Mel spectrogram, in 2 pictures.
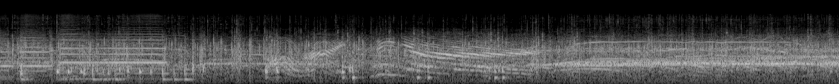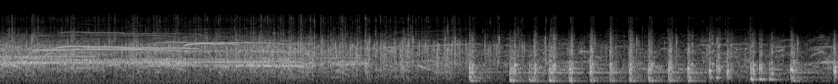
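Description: High school marching band playing, the brass holding bright chords while the crowd cheers and applauds. About thirteen seconds in, the chords give way to a drum beat of about four strokes a second.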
